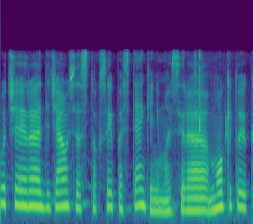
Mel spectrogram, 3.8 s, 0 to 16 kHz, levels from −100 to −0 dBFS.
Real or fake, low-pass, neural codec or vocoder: real; 7.2 kHz; none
